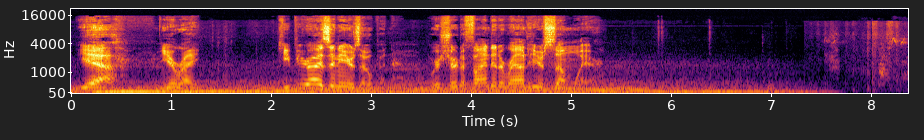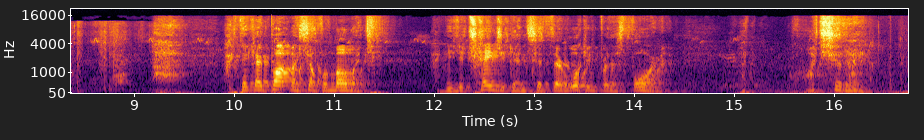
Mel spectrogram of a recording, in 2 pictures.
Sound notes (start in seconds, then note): 5.9 dog panting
